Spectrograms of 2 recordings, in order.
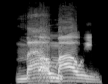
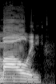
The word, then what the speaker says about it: Maui: Maui. – Maui. – Okay. Not Molly. – Exactly. Popular club drug. – Like it's spelled M-A-U-I.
